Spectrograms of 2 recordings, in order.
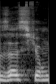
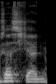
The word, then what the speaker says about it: Zacian: On a un Zacian qui est ou Zacian, voilà, ça dépend comment on le prononce, à l'anglaise ou au français, qui est extraordinaire, voilà, tenant l'épée en plus, donc il est absolu.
